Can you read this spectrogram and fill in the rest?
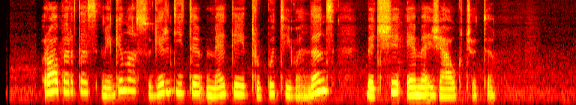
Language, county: Lithuanian, Vilnius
